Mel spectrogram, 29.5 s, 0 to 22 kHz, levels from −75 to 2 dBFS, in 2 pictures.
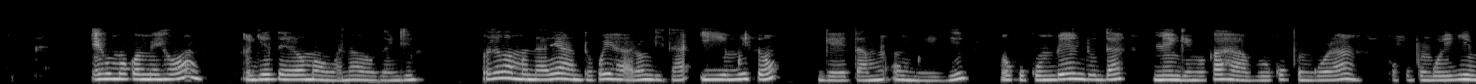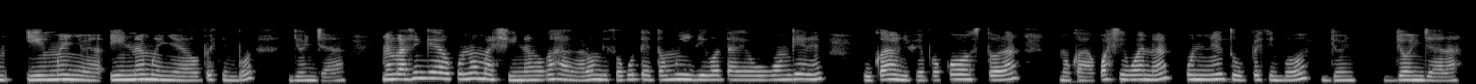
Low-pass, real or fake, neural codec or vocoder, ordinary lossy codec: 5.4 kHz; real; none; Opus, 24 kbps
